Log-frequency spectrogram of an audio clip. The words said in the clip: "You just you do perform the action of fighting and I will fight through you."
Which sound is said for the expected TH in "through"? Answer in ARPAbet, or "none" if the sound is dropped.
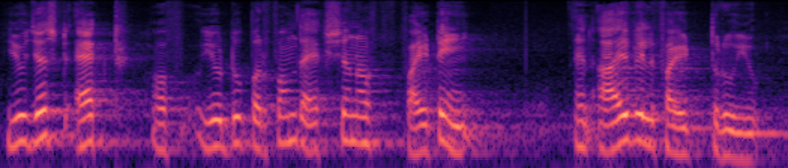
T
